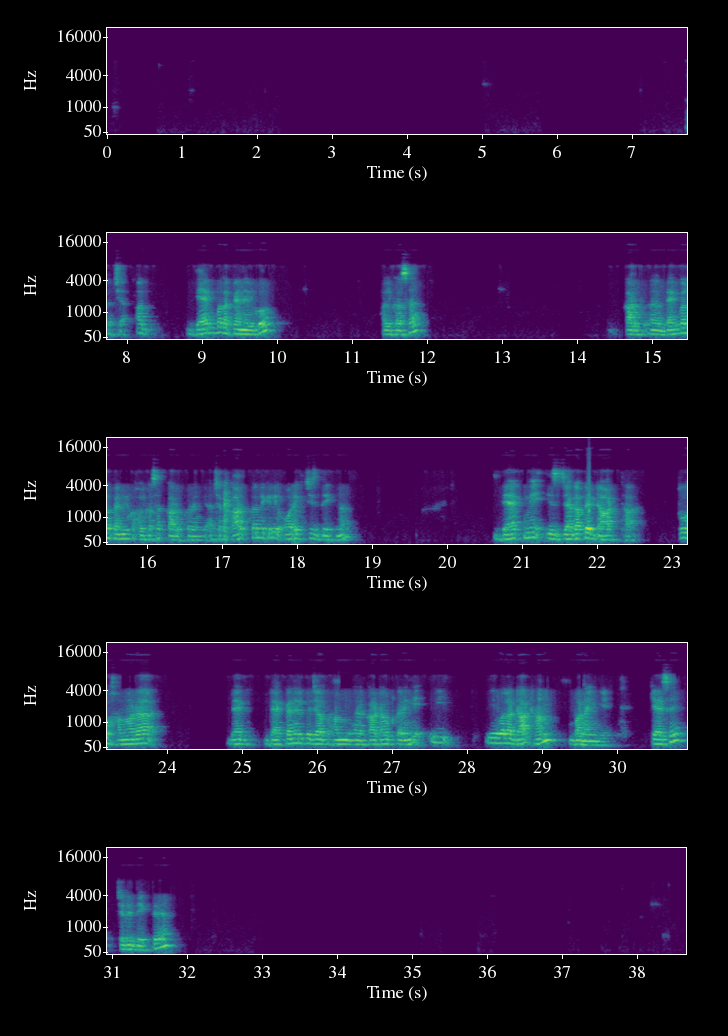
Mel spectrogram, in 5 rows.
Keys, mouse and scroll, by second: 0.0 scroll up 1, 0.8 scroll down 1, 3.9 scroll up 1, 4.4-5.3 scroll, 5.3 scroll down 1, 5.8 click, 7.3-7.6 scroll down 1, 18.4 scroll up 1, 19.6 scroll down 1, 21.0-24.4 drag, 25.3-32.0 drag, 32.3 click, 32.7 scroll up 1, 32.9 scroll down 1, 33.4 scroll up 1, 33.9-34.4 scroll down 1, 34.4 right click, 35.2-38.4 drag.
